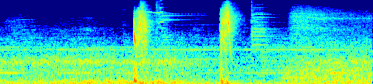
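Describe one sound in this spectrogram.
A pistol fires two sharp shots.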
